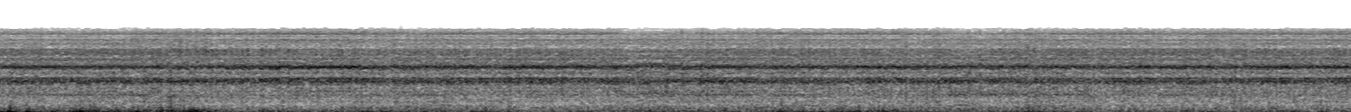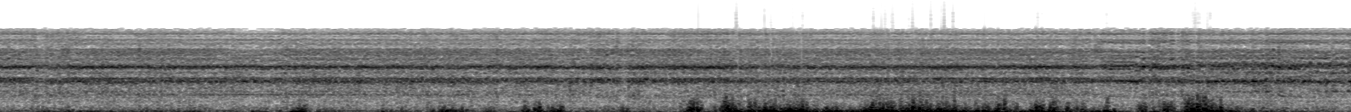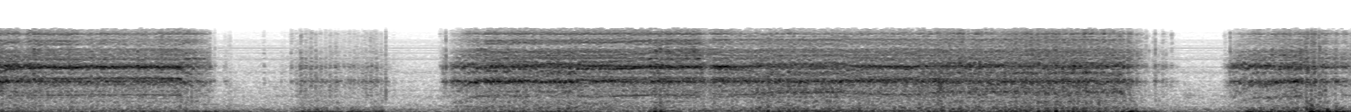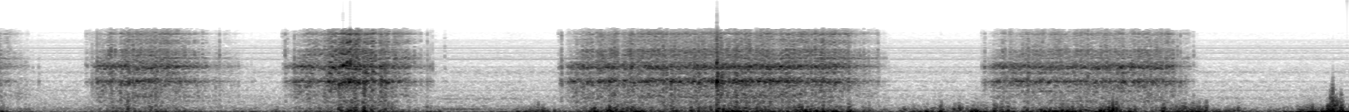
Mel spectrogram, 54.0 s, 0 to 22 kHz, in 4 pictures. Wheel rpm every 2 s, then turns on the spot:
160, 160, 160, 160, 160, 160, 160, 160, 160, 160, 160, 160, 160, 160, 100, 20, 150, 160, 160, 70, 40, 50, 30, 110, 70, 70, 20.
none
